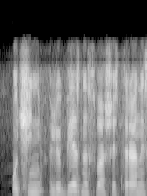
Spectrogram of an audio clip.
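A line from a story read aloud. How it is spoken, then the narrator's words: Plain. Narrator (Russian): сказала она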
